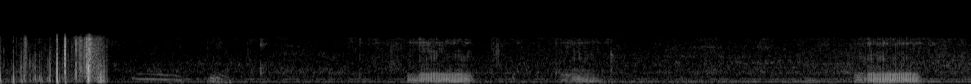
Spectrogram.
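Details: French bulldog Charlie Bob napping: rough, rattling snores on in-breaths a few seconds apart, after some handling noise at the start; snoring.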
